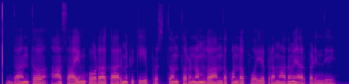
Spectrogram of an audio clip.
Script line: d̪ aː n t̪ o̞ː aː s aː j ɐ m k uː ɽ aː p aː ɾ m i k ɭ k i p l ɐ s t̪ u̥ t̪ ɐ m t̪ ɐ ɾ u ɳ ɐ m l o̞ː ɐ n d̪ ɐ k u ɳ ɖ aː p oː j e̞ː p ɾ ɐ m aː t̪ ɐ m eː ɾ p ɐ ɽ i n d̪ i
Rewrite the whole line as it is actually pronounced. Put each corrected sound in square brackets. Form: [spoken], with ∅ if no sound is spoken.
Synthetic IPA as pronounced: d̪ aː n t̪ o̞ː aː s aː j ɐ m k uː ɽ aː [k] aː ɾ m i k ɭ k i p [ɾ] ɐ s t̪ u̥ t̪ ɐ m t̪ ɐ ɾ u ɳ ɐ m l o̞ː ɐ n d̪ ɐ k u ɳ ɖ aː p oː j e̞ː p ɾ ɐ m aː [d̪] ɐ m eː ɾ p ɐ ɽ i n d̪ i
